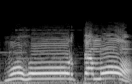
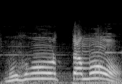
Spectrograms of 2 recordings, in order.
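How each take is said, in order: The two takes are said the same way.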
